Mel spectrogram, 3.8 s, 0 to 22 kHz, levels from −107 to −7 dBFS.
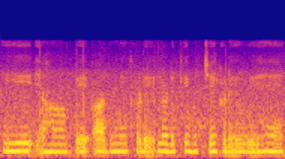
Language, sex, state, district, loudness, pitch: Hindi, female, Haryana, Rohtak, -15 LUFS, 195 Hz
